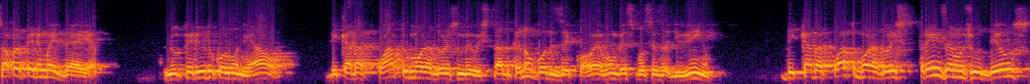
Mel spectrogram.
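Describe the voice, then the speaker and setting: His pitch ranges very widely. The man's voice sits high in pitch. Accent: São Paulo. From Brazil, São Paulo. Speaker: Bible prophecy speaker. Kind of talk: online discussion / talk. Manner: halting, self-correcting.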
